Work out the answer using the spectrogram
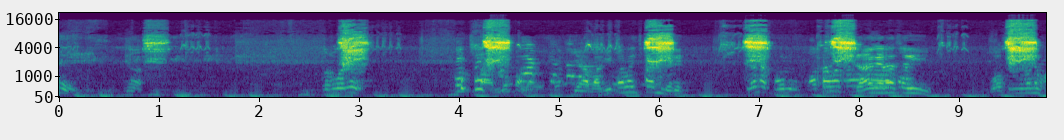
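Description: A young Asian koel gives harsh, high screechy bursts, roughly one every second or so, while a person talks nearby.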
